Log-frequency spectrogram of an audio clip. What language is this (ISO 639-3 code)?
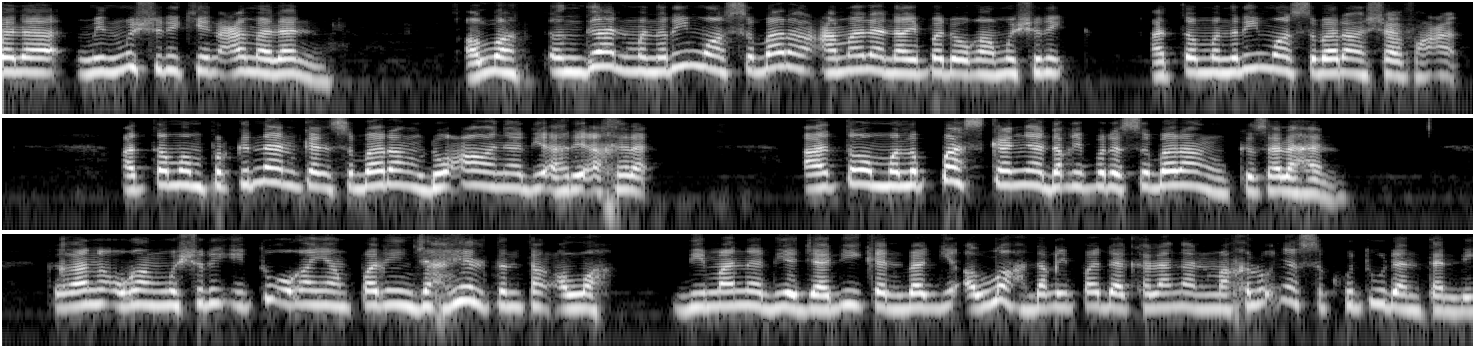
msa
